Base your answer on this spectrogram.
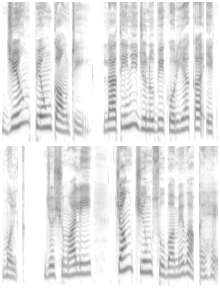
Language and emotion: Urdu, neutral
